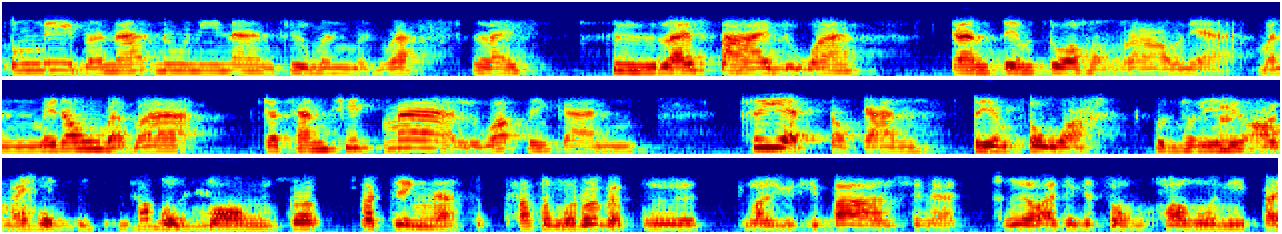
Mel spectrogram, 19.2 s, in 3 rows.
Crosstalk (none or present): present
